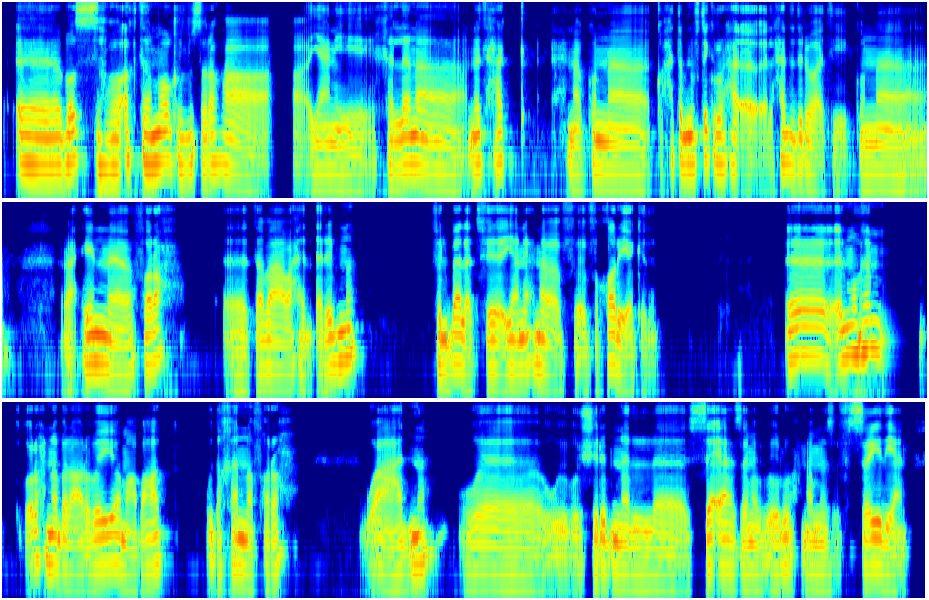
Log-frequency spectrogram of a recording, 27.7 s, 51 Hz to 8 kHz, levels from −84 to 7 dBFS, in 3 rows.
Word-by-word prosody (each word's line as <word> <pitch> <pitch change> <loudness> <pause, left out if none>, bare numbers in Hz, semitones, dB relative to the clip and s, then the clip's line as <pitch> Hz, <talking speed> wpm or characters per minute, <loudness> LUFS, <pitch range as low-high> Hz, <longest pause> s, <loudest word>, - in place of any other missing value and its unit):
آآ 125 -1 +4
بُص، 140 +2 +4
هو 120 0 +1
أكتر 130 - +1
موقِف 140 0 +4
بصراحة 130 +1 -1 0.7
يعني 100 -5 -3
خلّانا 115 -5 +1
نضحك، 135 +1 -2 0.2
إحنا 100 - -4
كُنّا 105 -2 0
ك - - -13
حتّى - - -3
بنفتكره 130 +1 +3
لح 125 - -4 0.4
لحد 135 - -2
دلوقتي. 115 -5 -2
كُنّا 105 -1 -3 0.6
رايحين 125 -6 +3
فَرَح 145 +1 -1 0.4
آآ - - -3
تَبَع 110 -1 0
واحد 105 - -3
قريبنا 140 - +2 0.7
في - - -2
البلد 125 +1 +3
في 115 +1 +1
يعني 120 0 +3
إحنا 125 -1 +1
في - - -5
في - - -8
قرية - - +2
كده. - - -11 1.3
آآ 160 -1 +3
المهم، 170 - +2 0.6
رُحنا 140 -1 +2
بالعربية 120 +2 +2
مع 100 -6 -1
بعض 125 +6 -3 0.3
ودخلنا 115 +1 0
فَرَح - - -6 0.7
وقعدنا 105 - 0 0.3
و - - -7 0.7
و - - -4
وشربنا 105 -1 0
ال 95 -1 -2
الساقع 90 +7 0
زي 105 -1 -4
ما 110 - 0
بيقولوا، 80 -10 -1
إحنا - - -4
من 105 - -1
الص 100 - -7
في - - -13
الصعيد 120 -9 +3
يعني، - - -3
120 Hz, 120 wpm, -24 LUFS, 105-130 Hz, 1.3 s, آآ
